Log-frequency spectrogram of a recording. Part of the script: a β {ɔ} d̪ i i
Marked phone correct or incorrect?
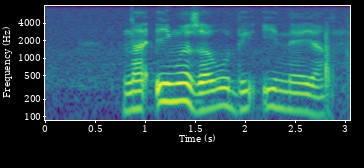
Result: incorrect: u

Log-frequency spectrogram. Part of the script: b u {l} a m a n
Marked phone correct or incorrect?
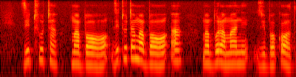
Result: incorrect: ɾ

